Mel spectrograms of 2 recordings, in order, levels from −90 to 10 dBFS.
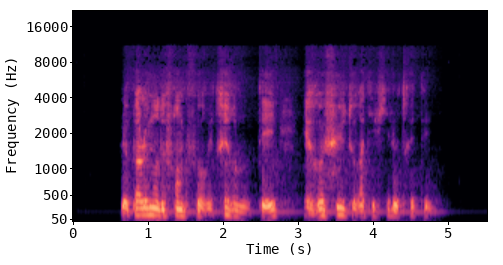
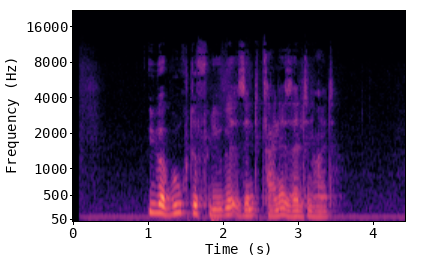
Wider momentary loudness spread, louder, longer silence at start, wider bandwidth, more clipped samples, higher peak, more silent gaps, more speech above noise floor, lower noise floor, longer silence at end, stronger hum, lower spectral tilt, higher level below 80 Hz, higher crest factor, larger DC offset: about the same, 11 LU vs 12 LU; first, -16 LUFS vs -26 LUFS; second, 0.65 s vs 1 s; about the same, 11 kHz vs 12 kHz; neither; first, 0 dBFS vs -6 dBFS; neither; first, 66 dB vs 27 dB; first, -81 dBFS vs -52 dBFS; second, 0.75 s vs 0.95 s; neither; about the same, -7 dB/octave vs -7 dB/octave; about the same, -58 dBFS vs -54 dBFS; second, 16 dB vs 22 dB; neither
